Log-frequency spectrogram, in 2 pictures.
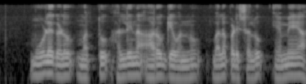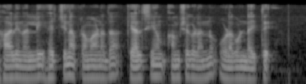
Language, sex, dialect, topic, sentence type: Kannada, male, Mysore Kannada, agriculture, statement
